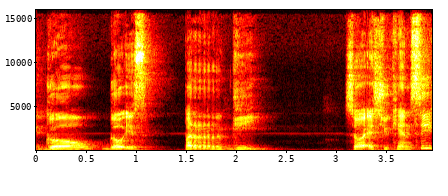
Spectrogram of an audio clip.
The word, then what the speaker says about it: pergi: If you guys speak Spanish out there, I think you will notice that Indonesian pronounce the R quite similar to the Spanish language. To the Spanish. So it's pergi. Again, pergi.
